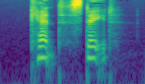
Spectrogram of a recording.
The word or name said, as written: cand.stat.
